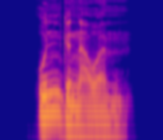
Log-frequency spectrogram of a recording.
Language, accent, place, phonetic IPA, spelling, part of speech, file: German, Germany, Berlin, [ˈʊnɡəˌnaʊ̯əm], ungenauem, adjective, De-ungenauem.ogg
- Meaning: strong dative masculine/neuter singular of ungenau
